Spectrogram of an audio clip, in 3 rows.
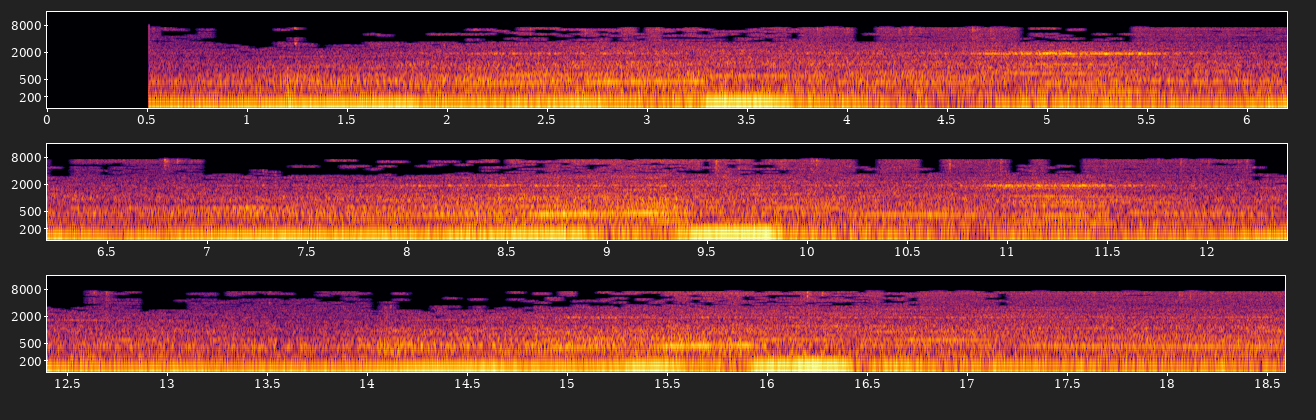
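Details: Honda S2000 (AP2) engine: drone rising and falling in waves, with a periodic higher-pitched buzz and vibration swelling in between 4000 and 4500 rpm; the cause is unknown to the owner.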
